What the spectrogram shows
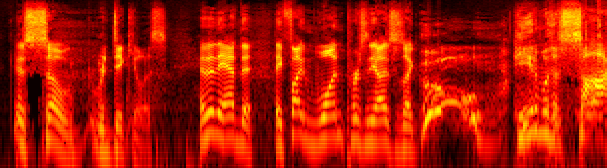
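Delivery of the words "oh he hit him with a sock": mock, very slow, drawn-out, stunned, shocked gasp. Retelling a fan in the audience reacting: imitating a shocked fan. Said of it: "That shocked fan".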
